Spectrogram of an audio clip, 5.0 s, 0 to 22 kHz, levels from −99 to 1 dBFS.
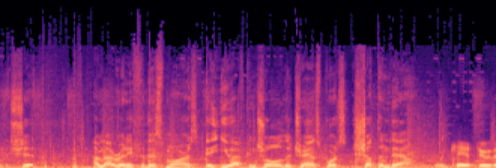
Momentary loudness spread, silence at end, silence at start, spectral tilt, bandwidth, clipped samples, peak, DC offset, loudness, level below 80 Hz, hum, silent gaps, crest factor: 7 LU; 0 s; 0 s; -5.5 dB/octave; 16 kHz; under 0.1%; 0 dBFS; under 0.1%; -12 LUFS; -22 dBFS; none; none; 10 dB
